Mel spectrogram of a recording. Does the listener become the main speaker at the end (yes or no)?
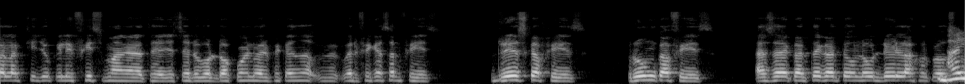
yes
